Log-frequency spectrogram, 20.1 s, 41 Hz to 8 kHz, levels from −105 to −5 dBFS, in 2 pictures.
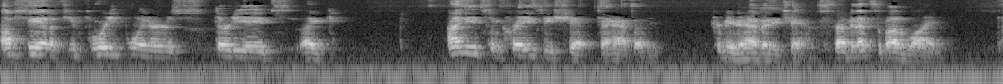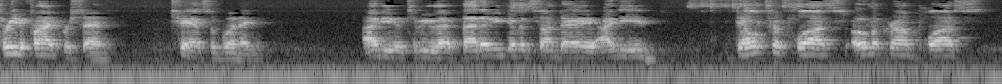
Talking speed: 145 wpm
